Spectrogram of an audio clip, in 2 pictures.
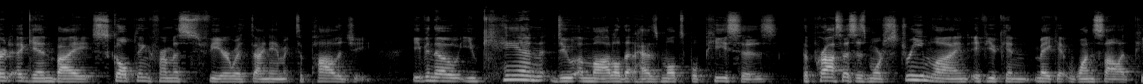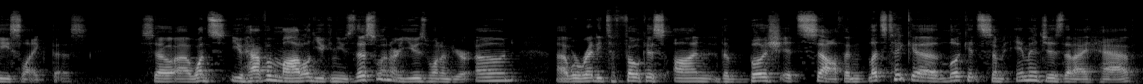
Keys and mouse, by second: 2.0 click, 13.6-22.1 middle drag, 22.1 click.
